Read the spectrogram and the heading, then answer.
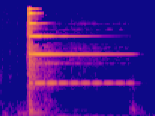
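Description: A single bright ding chime strikes once, its clear ringing tone lingering and slowly fading away over a second and a half.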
